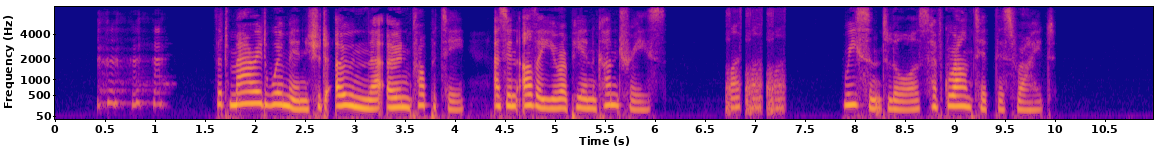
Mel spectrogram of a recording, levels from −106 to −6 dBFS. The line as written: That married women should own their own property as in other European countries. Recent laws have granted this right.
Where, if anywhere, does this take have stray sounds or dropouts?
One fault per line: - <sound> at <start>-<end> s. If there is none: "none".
- laugh at 0.4-1.2 s
- laugh at 6.7-7.3 s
